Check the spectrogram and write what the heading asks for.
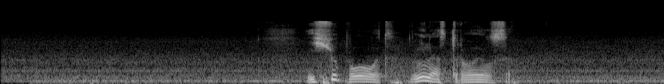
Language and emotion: Russian, sad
